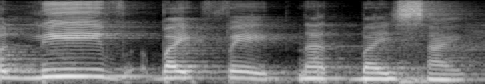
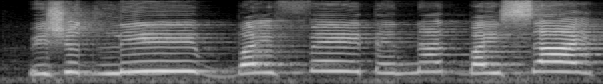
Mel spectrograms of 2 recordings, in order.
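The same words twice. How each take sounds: First: Low, slow and deliberate, each word weighted; slow repeat-after-me. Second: Raised and slowed, leaning on sight; higher emphatic restatement. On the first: Preacher has the church repeat, slow and low. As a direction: say it slowly for the congregation to repeat. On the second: Preacher restates the verse to the church, raised and slow. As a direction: lift it up and land on sight. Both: Shown as a demonstration. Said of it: "Sabihin mo sa katabi mo".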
